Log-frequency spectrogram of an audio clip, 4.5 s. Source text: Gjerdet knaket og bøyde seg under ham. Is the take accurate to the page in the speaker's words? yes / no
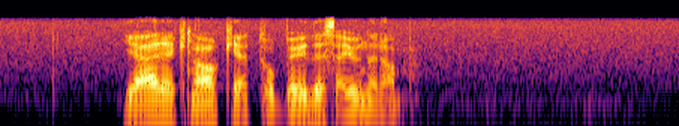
yes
